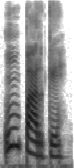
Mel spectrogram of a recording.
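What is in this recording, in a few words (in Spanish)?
un parque, Spanish, female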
